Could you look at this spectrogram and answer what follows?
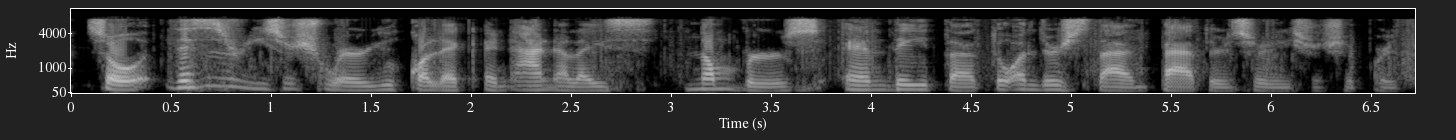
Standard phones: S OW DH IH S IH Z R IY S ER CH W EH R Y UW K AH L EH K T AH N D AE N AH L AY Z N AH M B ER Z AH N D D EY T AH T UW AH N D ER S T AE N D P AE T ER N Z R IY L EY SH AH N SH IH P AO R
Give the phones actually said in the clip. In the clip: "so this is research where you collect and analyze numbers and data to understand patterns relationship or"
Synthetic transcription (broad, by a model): S OW DH IH S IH S R IY S ER CH W EH R Y UW K AH L EH K T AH N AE N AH L AY S N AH M B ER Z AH N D D EY T AH T UW AH N D ER S T AE N D P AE T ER N S R IY L EY SH AH N SH IH P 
